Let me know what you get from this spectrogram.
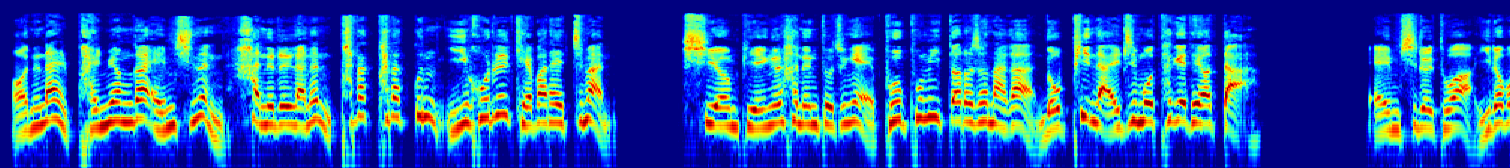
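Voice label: Korean male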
